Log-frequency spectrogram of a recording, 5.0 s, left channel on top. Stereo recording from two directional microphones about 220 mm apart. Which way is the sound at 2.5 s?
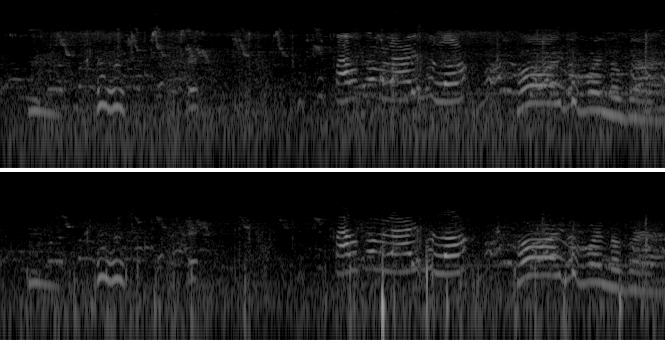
60° left (ahead or behind).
